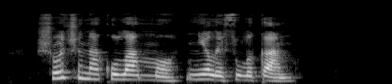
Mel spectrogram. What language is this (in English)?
Mari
